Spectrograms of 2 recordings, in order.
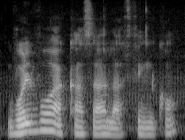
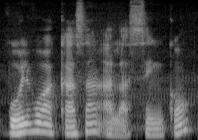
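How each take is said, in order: First: The c in cinco sounds like th. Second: The c in cinco sounds like s.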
